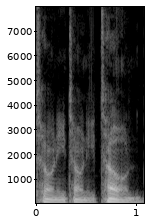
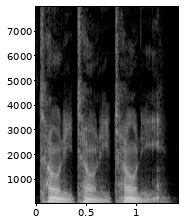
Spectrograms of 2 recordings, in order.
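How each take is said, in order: First: The last word ends without an 'ee' vowel. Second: The last word ends with an 'ee' vowel. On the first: The speaker calls it wrong. "not Tony Tony Tone" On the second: The speaker calls it right. "you pronounce that as a hard E"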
